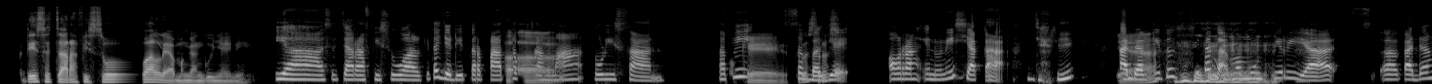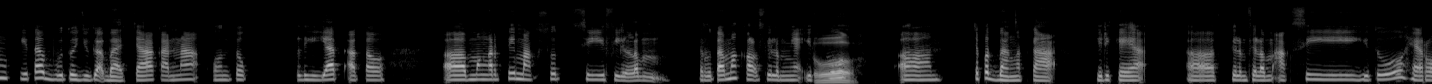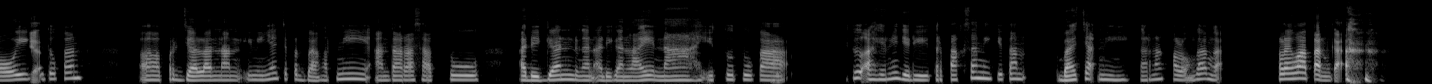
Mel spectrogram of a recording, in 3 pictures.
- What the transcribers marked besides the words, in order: other background noise; tapping; laughing while speaking: "jadi"; laugh; laugh
- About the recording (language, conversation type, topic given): Indonesian, podcast, Apa pendapatmu tentang sulih suara dan takarir, dan mana yang kamu pilih?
